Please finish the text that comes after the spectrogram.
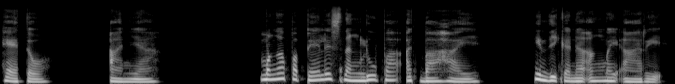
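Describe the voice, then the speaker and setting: A woman's voice: low voice, expressive, slow, warm tone, dry recording, clean studio sound. A woman voicing a cold, commanding, contemptuous ex-husband in an audio romance story. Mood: harsh, dismissive.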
